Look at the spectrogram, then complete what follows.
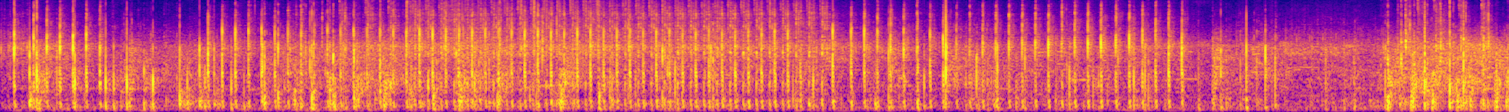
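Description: Several paintball markers firing rapid strings of shots at once, a dense overlapping clatter that thins out briefly about nine seconds in and then picks up again.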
